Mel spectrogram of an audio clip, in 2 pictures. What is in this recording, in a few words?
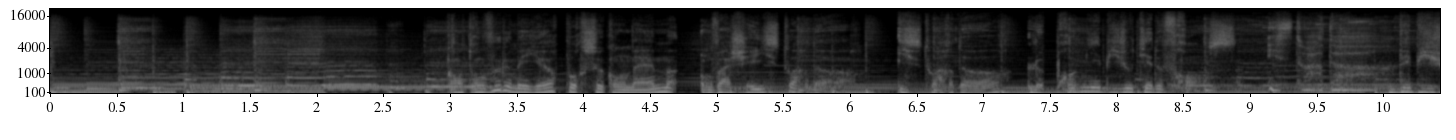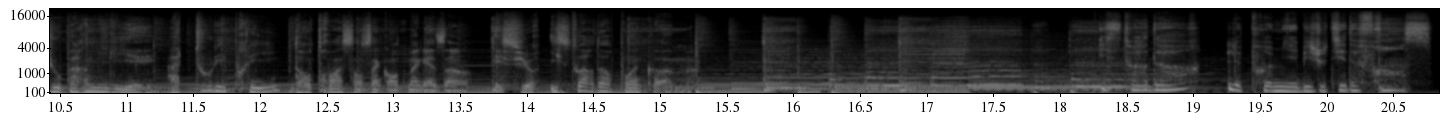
Spot radio; HDO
